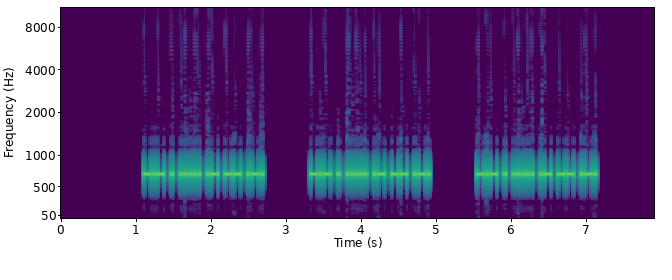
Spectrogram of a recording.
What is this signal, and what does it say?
Morse code, heard as a keyed tone, about 40 wpm, 700 Hz. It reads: KE5AMR KE5AMR KE5AMR
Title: USA Call Signs - 6 Characters - Repeated 3x - 40wpm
